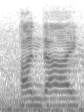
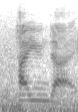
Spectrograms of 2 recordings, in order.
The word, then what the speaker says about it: Hyundai: both say it wrong pronounce it as hyundai americans make it like two syllables like hyundai australians three syllables hyundai now 40 and 41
